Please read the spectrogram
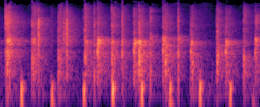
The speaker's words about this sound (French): On peut applaudir aussi pour toujours l'imagination débordante.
